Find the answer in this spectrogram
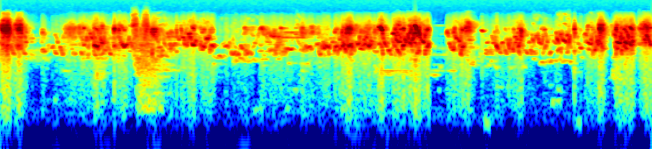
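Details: Chattering from several happy, hand-tamed pet budgies: a nonstop mix of buzzy warbles, squeaky chirps and short whistled notes, overlapping and busy, including a couple of thin steady whistles.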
